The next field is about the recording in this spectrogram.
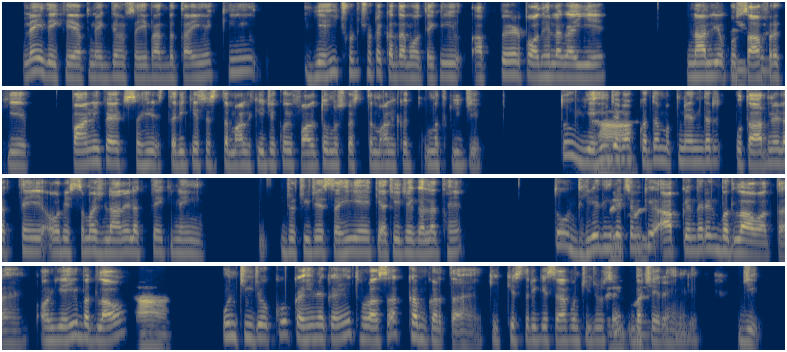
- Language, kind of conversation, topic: Hindi, unstructured, घर पर कचरा कम करने के लिए आप क्या करते हैं?
- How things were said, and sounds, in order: distorted speech; tapping; other noise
